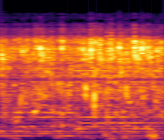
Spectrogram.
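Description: Water trickles and splashes from a dragon-shaped fountain, a brief continuous burbling with no clear talk over it.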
